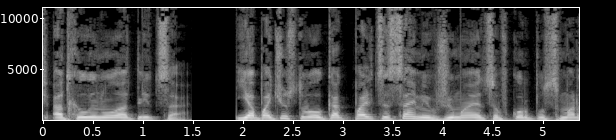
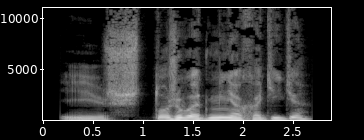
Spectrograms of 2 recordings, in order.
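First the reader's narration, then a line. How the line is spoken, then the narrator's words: Strained, forced calm. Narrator (Russian): выдавил я, пытаясь сохранить хоть какую-то видимость спокойствия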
